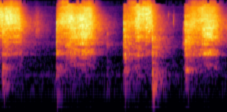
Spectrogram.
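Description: A dough scraper rasps across a kitchen counter scraping up sourdough dough, in four separate close, dry strokes with short pauses between.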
